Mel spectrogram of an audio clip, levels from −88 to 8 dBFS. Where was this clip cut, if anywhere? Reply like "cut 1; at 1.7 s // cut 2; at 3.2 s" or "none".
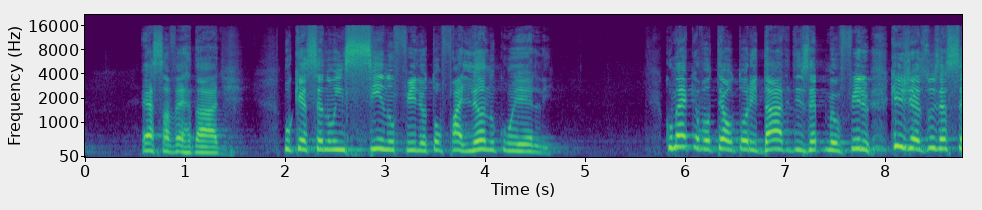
cut 1; at 3.1 s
